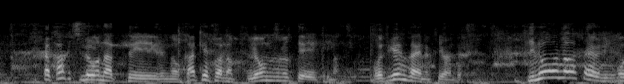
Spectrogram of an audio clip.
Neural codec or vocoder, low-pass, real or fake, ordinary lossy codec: codec, 24 kHz, 3 kbps, HILCodec; 7.2 kHz; fake; Opus, 24 kbps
